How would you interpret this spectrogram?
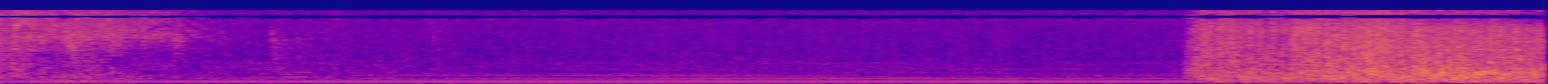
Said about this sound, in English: Before either Corrin or Ganner could offer a new plan for escape, an explosion outside shook the giant shell building.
